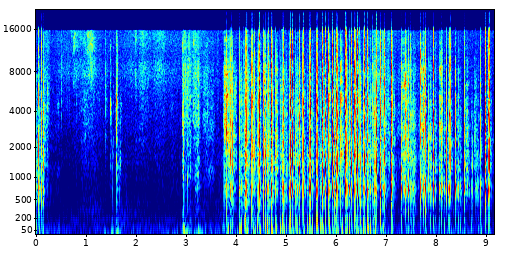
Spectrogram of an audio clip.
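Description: A small, hollow, white and blue printed cardboard box is held next to the mic, partly hidden behind it at first, and tapped with fingertips and nails. After a quiet opening with a few faint taps, a fast, irregular stream of crisp, hollow taps begins near four seconds. The taps carry a boxy resonance around 750 Hz and continue to the end.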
